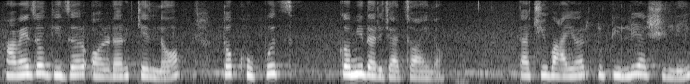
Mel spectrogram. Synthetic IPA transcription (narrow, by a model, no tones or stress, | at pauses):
hãʋɛ̃d͡zɔɡid͡zəɾɔɾɖəɾkelːɔ | t̪ɔkʰupət͡s | kəmiːd̪əɾd͡ʑat͡sɔajlɔ̰ | t̪jat͡ɕiːʋajəɾt̪uʈilːiːəɕilːi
